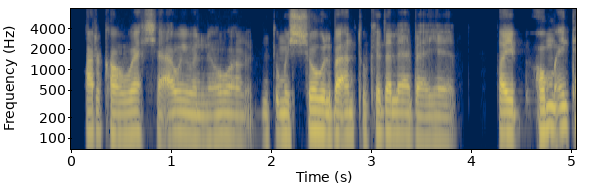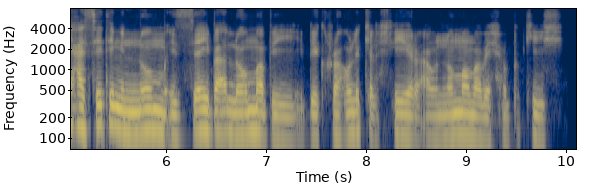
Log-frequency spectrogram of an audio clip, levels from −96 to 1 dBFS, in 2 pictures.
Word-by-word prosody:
حركة 125 -1 +2
وحشة 120 +2 0
أوي 120 +1 +2
وإن 110 -1 -2
هو 110 0 -3
أنتم 115 +1 -5
مش 115 -1 +3
شغل 125 -2 +5
بقى 120 0 +5
أنتم 115 -1 -4
كده 125 +2 0
لعب 120 -2 +1
عيال، 105 0 -4 0.4
طيّب 120 -1 +4
هم 135 +3 +5
أنتِ 145 +1 0
حسّيتي 150 +2 0
منهم 130 -2 +1
إزاي 125 +4 -1
بقى 120 - +1
اللي 120 -1 -1
همّ 120 +1 +2
بي 105 -3 -8
بيكرهوا 115 +1 -5
لِك 120 -2 -5
الخير، 110 +2 -5
أو 105 - -5
إن 105 +1 -6
هُم 115 0 0
ما 105 -2 -1
بيحبوكيش؟ 105 +1 -9
115 Hz, 185 wpm, -24 LUFS, 110-125 Hz, 0.4 s, شغل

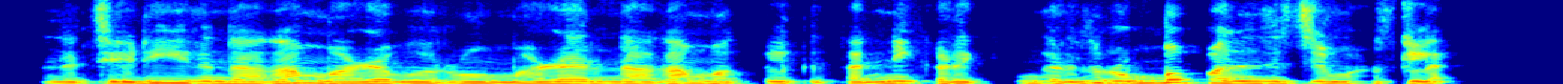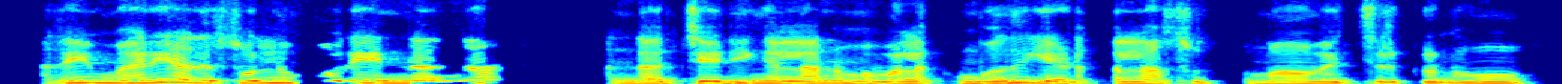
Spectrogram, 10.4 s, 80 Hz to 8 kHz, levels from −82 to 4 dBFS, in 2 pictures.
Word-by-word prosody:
அந்த 165 0 -1
செடி 180 +6 +3
இருந்தா 185 -2 0
தான் 220 0 +2
மழை 170 +3 +3
வரும். 160 0 0
மழை 170 +4 +2
இருந்தா 175 -2 0
தான் 200 -2 +1
மக்களுக்கு 175 +2 -4
தண்ணி 175 +5 +1
கெடைக்குங்கிறது 175 +2 -2
ரொம்ப 225 +6 +3
பதிஞ்சுச்சு 195 -3 +1
மனசுல. 175 +1 -1 0.6
அதே 230 +7 +1
மாரி 240 +4 +3
அத 225 -4 +1
சொல்லும்போதே 230 0 +1
என்னன்னா 215 +5 -1 0.4
அந்த 210 0 -1 0.2
செடிங்கலாம் 210 +1 +3
நம்ம 185 -4 -1
வளர்க்கும்போது 185 +2 +1
எடத்தெல்லாம் 185 +1 -1
சுத்தமா 180 +2 -4
வச்சிருக்கணும். 160 -1 -1
185 Hz, 155 wpm, -20 LUFS, 170-210 Hz, 0.6 s, செடி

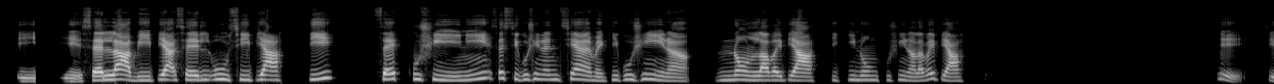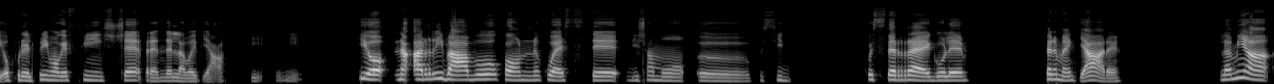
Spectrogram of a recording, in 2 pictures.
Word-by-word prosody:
sì 150 -1 -5 0.2
sì, 145 -2 -5
se 195 +5 +6
lavi 210 -3 +6
i 195 - -3
pia 225 0 +6
se 210 0 +2
usi 225 -1 -2
i - - -3
piatti, 225 +7 +2 0.3
se 255 +1 +2
cucini, 225 +2 -2
se 285 +1 -1
si 255 -3 -5
cucina 230 +1 -3
insieme, 220 -5 +1
chi 210 +5 -9
cucina 205 -7 -1 0.3
non 205 +1 -2
lava 200 0 +3
i 195 - -1
piatti, 185 -1 +2
chi 215 -1 -9
non 205 0 -7
cucina 200 -2 -8
lava 180 +8 -2
i 265 - -2
piatti. 175 -5 0 2.5
Sì, - - -8 0.2
sì, - - -11
oppure 190 -4 -5
il 175 - -6
primo 210 -3 -5
che 190 0 -2
finisce 195 -1 -6
prende 160 +1 -6
e - - -4
lava 145 -3 -5
i 145 - -10
piatti. - - -15
Quindi - - -25 0.6
io, 230 -4 +4
uhm, 225 +1 +4
arrivavo 235 -1 +3
con 205 -2 -4
queste 185 -2 -3
diciamo, 190 -3 -11
uhm, 155 -3 -10
questi 185 0 -16 0.7
queste 225 -1 -1
regole 185 -2 +1 0.7
per 240 -1 0
me 190 -2 -4
chiare. 160 -6 +1 1.0
La 225 +1 -1
mia 260 -7 +4
205 Hz, 130 wpm, -22 LUFS, 185-225 Hz, 2.5 s, se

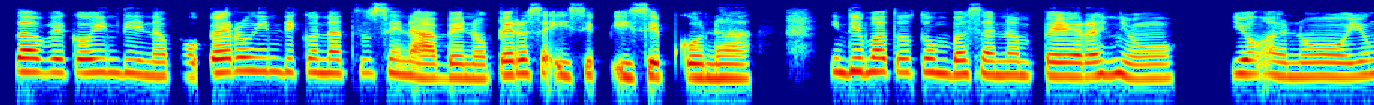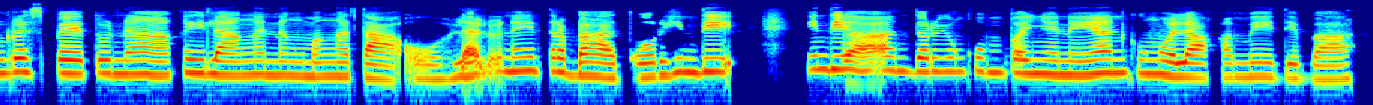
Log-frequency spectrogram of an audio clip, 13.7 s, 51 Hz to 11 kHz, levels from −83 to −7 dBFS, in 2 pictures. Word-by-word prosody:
Sabi 280 -1 +5
ko, 270 0 +3
"Hindi 270 -2 -2
na 230 0 -2
po." 225 -1 -6
Pero 280 +2 +5
hindi 290 -1 -2
ko 280 - -2
na 265 -1 +1
'to 265 - -11
sinabi, 215 -5 +2
‘no, 200 - -1
pero 245 +2 +4
sa - - -2
isip-isip 225 0 -1
ko 215 - +2
na, 210 0 +1 0.4
"Hindi 285 +1 +2
matutumbasan 265 -3 +1
ng 240 -1 -2
pera 230 0 +4
niyo 210 -4 -2 0.3
‘yong 260 0 +1
ano, 225 -1 0
‘yong 240 +3 -2
respeto 260 -2 0
na 250 -1 0
kailangan 245 -2 0
ng 240 0 -4
mga 230 0 -2
tao, 195 -1 0
lalo - - +2
na 295 +1 -1
‘yong 295 - -7
trabahador." 225 -5 +1
Hindi 280 - +1 0.4
hindi 320 0 +1
aandar 290 -1 +1
‘yong 290 0 -7
kumpanya 265 -3 -2
na 240 - -1
‘yan 270 - -1
kung 255 -1 -6
wala 225 -2 +4
kami, 220 +1 -6
‘di 210 - -4
ba? 195 -1 -2
245 Hz, 205 wpm, -21 LUFS, 225-275 Hz, 0.4 s, Sabi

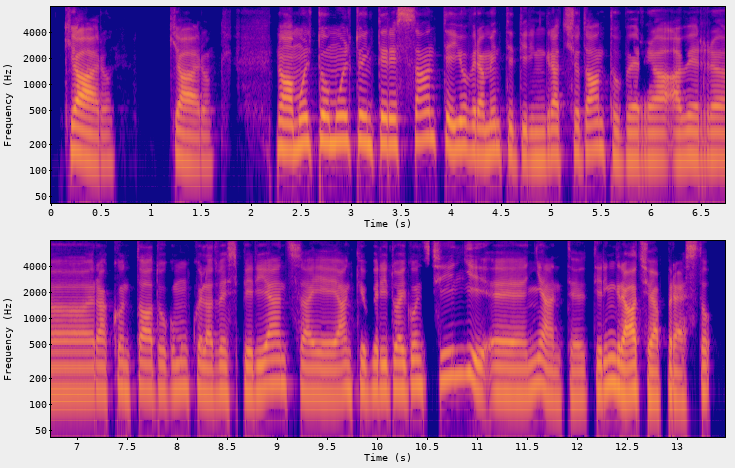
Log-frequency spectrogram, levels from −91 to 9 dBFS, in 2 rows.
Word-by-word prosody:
Chiaro, 130 -6 +4 0.5
chiaro. 125 -3 -1 0.6
No 175 -2 +5
molto, 205 +3 +3
molto 215 +1 +2
interessante, 210 +2 +1
io 180 0 +3
veramente 160 0 -1
ti 145 +1 -5
ringrazio 145 +3 -3
tanto 165 -5 -1
per 135 0 -1
aver 135 +1 0 0.7
raccontato 140 +1 -2
comunque 145 +1 -5
la 135 -1 0
tua 140 - -4
esperienza, 145 +2 -2
e 130 -1 -1
anche 140 +2 -2
per 145 +1 -2
i 145 - +1
tuoi 150 +1 +1
consigli, 175 - -2
e 130 -1 +1
niente, 125 -5 -3
ti 140 - -2
ringrazio 140 -4 +4
e - - +4
a - - -1
presto. 120 +2 -2
145 Hz, 140 wpm, -22 LUFS, 135-165 Hz, 0.7 s, No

